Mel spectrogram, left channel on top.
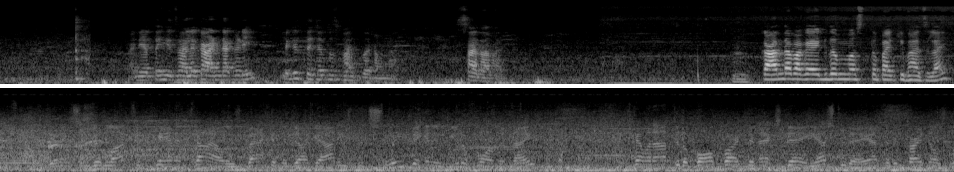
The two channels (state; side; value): different; both; correlation 0.00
